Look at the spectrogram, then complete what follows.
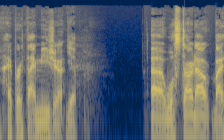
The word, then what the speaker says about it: hyperthymesia: Oftentimes people who have I always fucking pronounce it wrong. Hyperthymesia. Hyperthymesia.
